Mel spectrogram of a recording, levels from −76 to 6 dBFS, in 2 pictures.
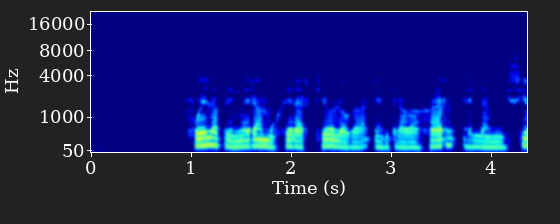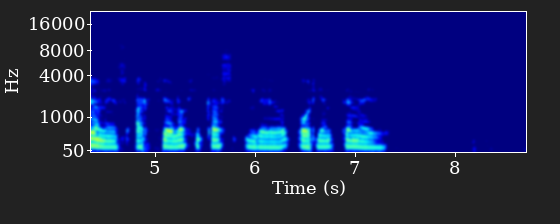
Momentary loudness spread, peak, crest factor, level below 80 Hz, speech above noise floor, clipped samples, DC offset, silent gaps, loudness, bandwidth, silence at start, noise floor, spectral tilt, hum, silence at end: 11 LU; -18 dBFS; 18 dB; -74 dBFS; 44 dB; under 0.1%; under 0.1%; none; -37 LUFS; 9.8 kHz; 0.95 s; -80 dBFS; -9 dB/octave; none; 1.4 s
